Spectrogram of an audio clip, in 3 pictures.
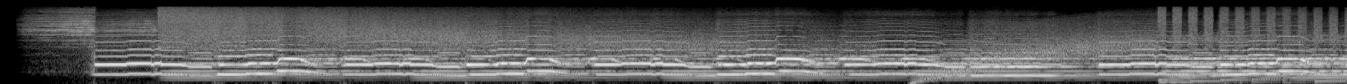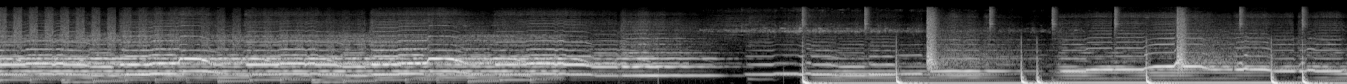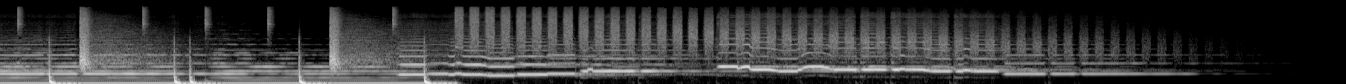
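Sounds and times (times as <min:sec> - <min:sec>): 
sad flute background music ringtone: 0:00.8 - 0:39.3.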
